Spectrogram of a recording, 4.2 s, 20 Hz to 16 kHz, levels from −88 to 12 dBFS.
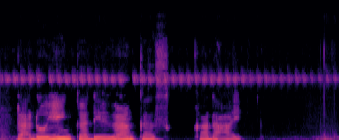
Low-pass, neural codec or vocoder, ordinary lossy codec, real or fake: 14.4 kHz; vocoder, 44.1 kHz, 128 mel bands every 512 samples, BigVGAN v2; Opus, 64 kbps; fake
